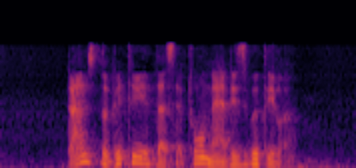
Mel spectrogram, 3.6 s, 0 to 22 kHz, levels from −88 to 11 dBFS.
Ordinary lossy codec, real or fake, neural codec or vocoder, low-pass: MP3, 64 kbps; fake; codec, 16 kHz, 1.1 kbps, Voila-Tokenizer; 7.2 kHz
